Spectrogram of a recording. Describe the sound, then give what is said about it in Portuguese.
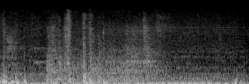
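A garbage truck collects waste at night, around 9 pm, in the Olene neighbourhood north of the capital, its heavy engine droning steadily while several sharp mechanical clanks and thumps of collection gear break through, with no talking. “À noite, às 21 horas, um caminhão de recolha de lixo faz o seu trabalho no bairro de Olene, mais a norte da capital.”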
